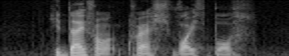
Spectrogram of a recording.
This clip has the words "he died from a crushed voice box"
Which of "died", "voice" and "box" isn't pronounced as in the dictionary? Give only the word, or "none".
box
